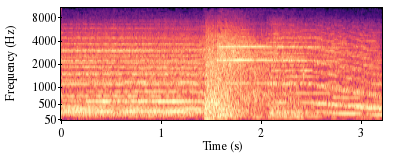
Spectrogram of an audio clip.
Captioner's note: gunshot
